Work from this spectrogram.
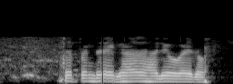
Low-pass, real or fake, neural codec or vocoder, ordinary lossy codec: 3.6 kHz; fake; vocoder, 44.1 kHz, 128 mel bands every 256 samples, BigVGAN v2; MP3, 32 kbps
